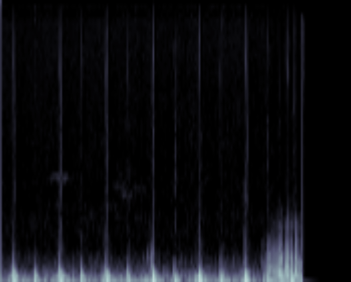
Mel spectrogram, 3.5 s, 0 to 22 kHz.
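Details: 34-year-old male's heartbeat recorded at the mitral area after smoking nicotine and "green stuff": a rapid, regular heartbeat at about 130 per minute, ending in a brief rustle.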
